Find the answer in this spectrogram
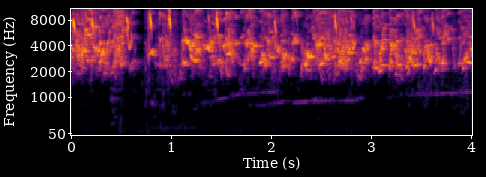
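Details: High-pitched baby lovebird chirps pour out in a busy, scratchy chatter, briefly dipping just after the start, with a faint, slowly rising whistle-like tone in the background.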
